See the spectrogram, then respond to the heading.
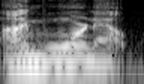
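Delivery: ordinary delivery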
